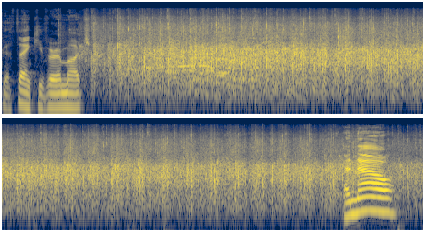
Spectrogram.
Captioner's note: applause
